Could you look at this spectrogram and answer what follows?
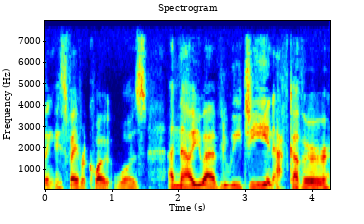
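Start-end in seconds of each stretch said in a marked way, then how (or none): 1.9-4.3 put-on French accent. Quoting a game developer's favorite line: put-on French accent. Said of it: "my interpretation of his interpretation of a French accent".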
